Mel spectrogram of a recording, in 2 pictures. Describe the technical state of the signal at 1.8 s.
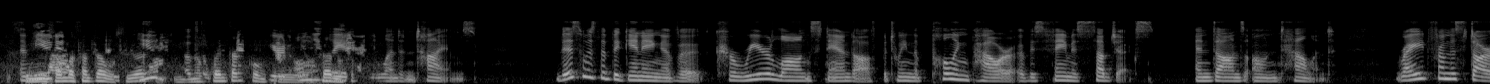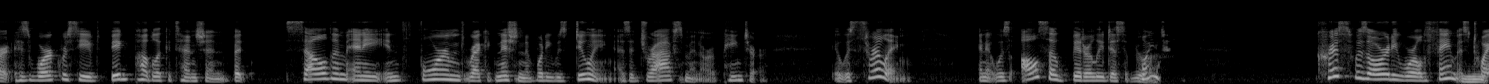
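At 1.8 s two faults overlap. The first is speech suppressed in double talk, running from 1.02 to 3.83 s. Both sides were likely talking at once, and the echo canceller, unable to tell this talker apart from the loudspeaker echo, pulled the level down on everything it picked up. The sound dips in and out, falling by about 15 dB at its deepest, with roughly two seconds affected across that span.

The second is an echo leak from 1.49 to 1.83 s, so 1.8 s falls at its very end. On the side playing the call through a loudspeaker, the echo canceller likely failed to clear all of the loudspeaker sound reaching its microphone, and that residue was sent back. It arrives as a delayed copy trailing the original by 221 ms, sitting about 10 dB below the main signal. It is heard as a repeat of the voice layered under the attenuated speech.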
